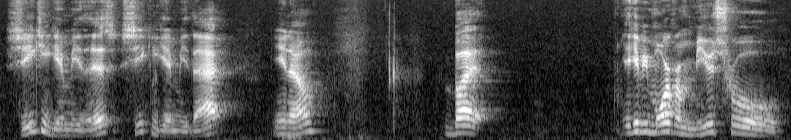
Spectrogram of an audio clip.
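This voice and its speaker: A man in casual podcast chat, rambling and animated, swearing freely as he riffs on life and relationships. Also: mid-range voice.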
